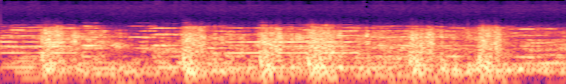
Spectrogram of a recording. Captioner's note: gunshots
